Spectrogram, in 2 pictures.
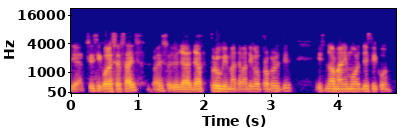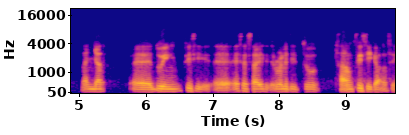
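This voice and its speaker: This man speaks fairly quickly at a medium pitch. His intonation stays flat and monotone. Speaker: physics instructor. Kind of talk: lecture. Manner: halting.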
